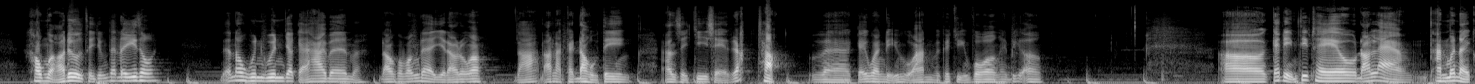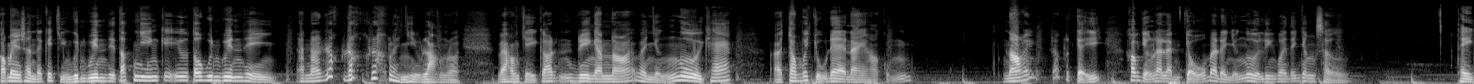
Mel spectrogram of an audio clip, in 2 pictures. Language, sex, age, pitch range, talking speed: Vietnamese, female, 10-29, 110-155 Hz, 245 wpm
